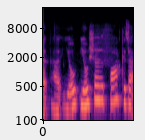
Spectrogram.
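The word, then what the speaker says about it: Joscha Bach: Uh there's even an email from the uh Yosha Bach, is that how you pronounce it?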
